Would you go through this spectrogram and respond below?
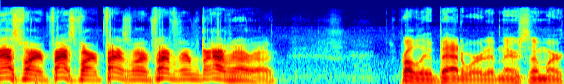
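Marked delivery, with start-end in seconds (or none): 0.0-2.1 rapid-fire repetition, rattled off five times over. Taking up a challenge to repeat a phrase: said five times fast. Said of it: "Say it five times fast".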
